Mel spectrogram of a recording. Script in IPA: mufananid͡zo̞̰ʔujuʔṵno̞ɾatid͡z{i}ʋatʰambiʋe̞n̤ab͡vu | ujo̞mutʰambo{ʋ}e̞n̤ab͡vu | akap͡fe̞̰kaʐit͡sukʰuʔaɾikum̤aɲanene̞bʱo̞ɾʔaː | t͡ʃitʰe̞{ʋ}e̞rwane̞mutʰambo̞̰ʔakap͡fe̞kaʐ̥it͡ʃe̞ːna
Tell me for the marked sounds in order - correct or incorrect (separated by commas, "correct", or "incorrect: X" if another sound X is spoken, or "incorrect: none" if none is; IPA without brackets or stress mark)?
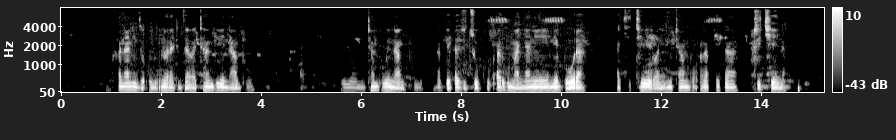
incorrect: a, incorrect: w, correct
